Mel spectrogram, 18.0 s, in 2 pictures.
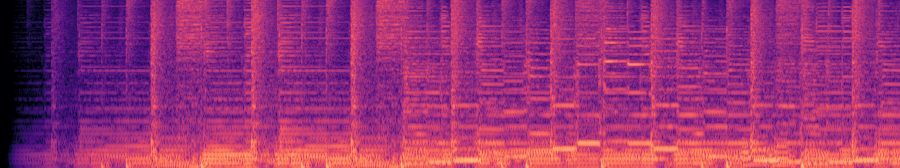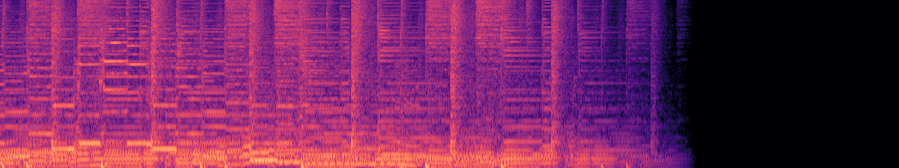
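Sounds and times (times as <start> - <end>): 
guitar playing: 0.3 - 15.7.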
